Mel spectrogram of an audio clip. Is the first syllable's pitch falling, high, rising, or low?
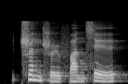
falling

